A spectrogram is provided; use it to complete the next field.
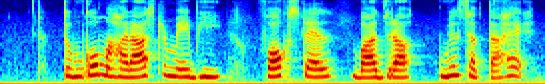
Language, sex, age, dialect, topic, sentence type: Hindi, female, 18-24, Garhwali, agriculture, statement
